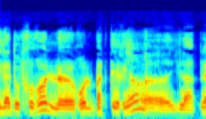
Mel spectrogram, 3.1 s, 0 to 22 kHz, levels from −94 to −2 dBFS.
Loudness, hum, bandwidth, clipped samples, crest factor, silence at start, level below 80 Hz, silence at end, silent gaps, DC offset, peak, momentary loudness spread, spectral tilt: -24 LUFS; none; 10 kHz; under 0.1%; 14 dB; 0 s; -64 dBFS; 0 s; none; under 0.1%; -8 dBFS; 5 LU; -4.5 dB/octave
